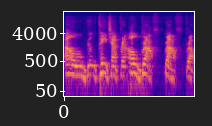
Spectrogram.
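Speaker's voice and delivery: put-on ventriloquist dummy voice, stumbling over words. Showing how the ventriloquist's dummy used to sound: Archie Andrews voice. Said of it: "he had a voice like".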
